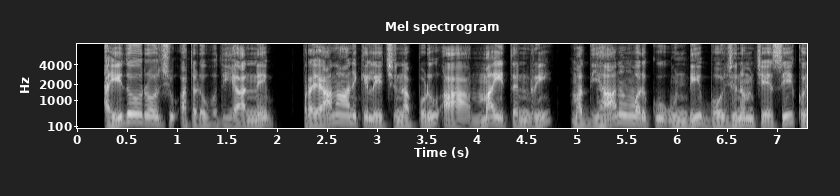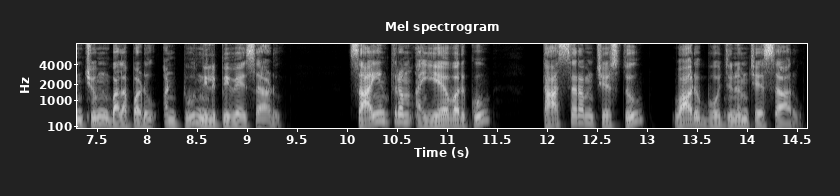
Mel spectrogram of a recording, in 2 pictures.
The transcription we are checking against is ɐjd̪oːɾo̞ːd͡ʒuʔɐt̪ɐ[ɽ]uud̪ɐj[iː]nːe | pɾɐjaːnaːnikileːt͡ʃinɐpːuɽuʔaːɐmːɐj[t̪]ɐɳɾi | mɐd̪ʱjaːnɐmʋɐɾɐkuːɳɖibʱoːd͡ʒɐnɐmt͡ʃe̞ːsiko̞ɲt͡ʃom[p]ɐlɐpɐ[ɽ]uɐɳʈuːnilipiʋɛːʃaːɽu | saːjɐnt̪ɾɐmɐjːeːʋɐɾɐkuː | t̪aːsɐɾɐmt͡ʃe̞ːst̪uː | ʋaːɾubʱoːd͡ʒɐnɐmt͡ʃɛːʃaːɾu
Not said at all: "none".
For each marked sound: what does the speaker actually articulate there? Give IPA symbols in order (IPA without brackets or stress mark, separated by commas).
ɽ, aː, t̪, b, ɽ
